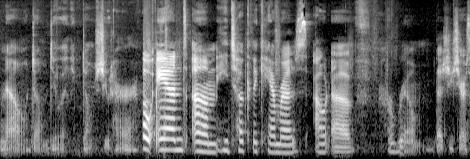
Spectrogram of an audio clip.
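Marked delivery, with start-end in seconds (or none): 0.0-2.1 soft, voiceless quote; hushed retold plea. Retelling Warner stopping the guards, hushed. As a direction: drop to a hush, imitating him. Retold order to hold fire.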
